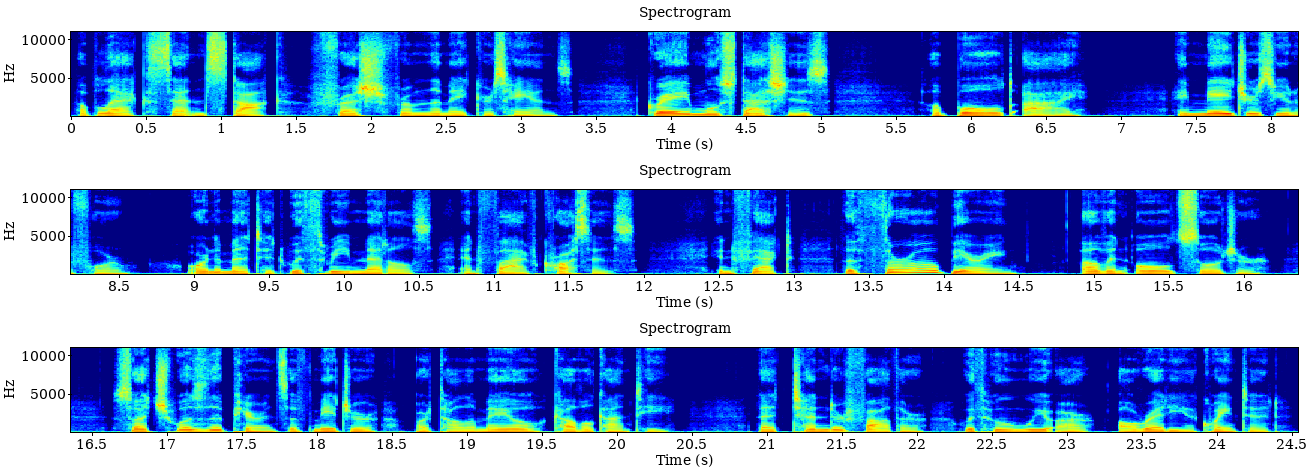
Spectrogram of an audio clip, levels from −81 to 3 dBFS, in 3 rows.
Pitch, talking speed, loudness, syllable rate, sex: 165 Hz, 115 wpm, -20 LUFS, 4.3 syllables/s, female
